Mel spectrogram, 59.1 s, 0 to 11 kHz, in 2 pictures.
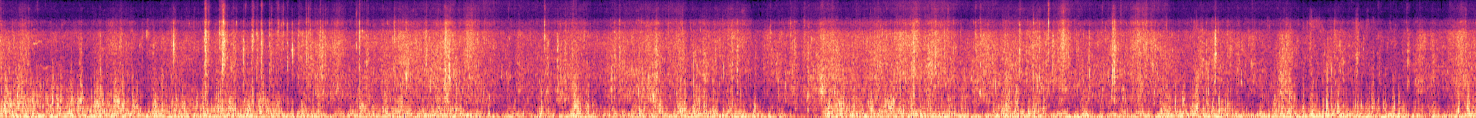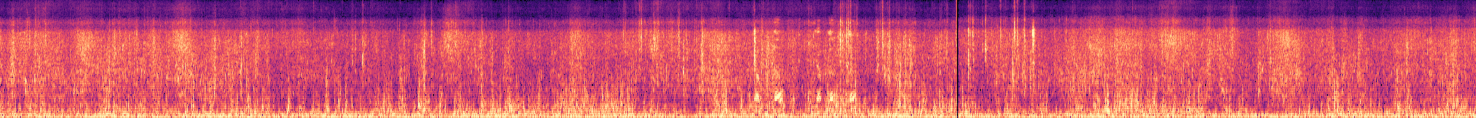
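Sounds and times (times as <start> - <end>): waves splashing against boat: 0.0 - 59.0
wind buffeting microphone: 0.0 - 59.0.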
